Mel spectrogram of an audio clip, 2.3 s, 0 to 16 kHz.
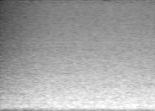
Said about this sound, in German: So hört es sich an, wenn man auf Island der Atmosphäre im großen Stil CO2 entzieht, um damit das Weltklima zu retten. Was von vorne aussieht wie ein Sammelsurium gigantischer Riesentoaster, sind in Wirklichkeit hocheffektive CO2-Luftfiltersysteme.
